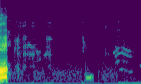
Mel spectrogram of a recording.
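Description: A man's voice saying 'okay', then near silence, with a faint brief high gliding sound near the end.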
